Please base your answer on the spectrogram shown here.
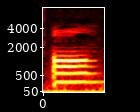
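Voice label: "ang" neutral tone, Mandarin Chinese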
